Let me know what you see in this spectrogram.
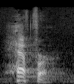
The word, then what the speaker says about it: heifer: The word there, I believe, is normally pronounced heifer.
